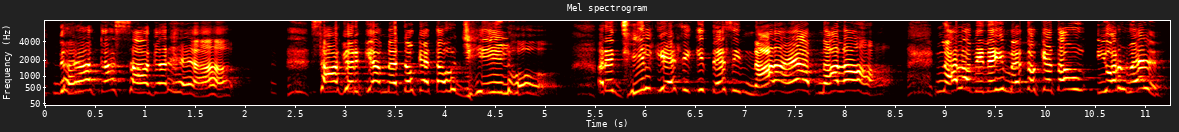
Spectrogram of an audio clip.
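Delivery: high, overexcited flattery; gushing praise. Acted. Boss praising woman who agreed to help, hammed-up gushing.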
